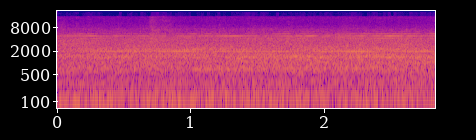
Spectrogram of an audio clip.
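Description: A QantasLink Embraer 190 jet arriving on runway 19 left at Brisbane Airport at night, a steady broadband engine roar that holds at an even, fairly loud level throughout with no talk.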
